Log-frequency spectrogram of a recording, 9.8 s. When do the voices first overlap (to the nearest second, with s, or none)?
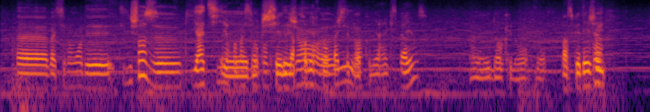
3 s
